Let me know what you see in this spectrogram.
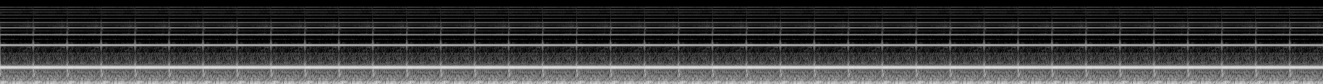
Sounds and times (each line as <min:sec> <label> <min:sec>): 0:00.0 fast warning chime 0:13.2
